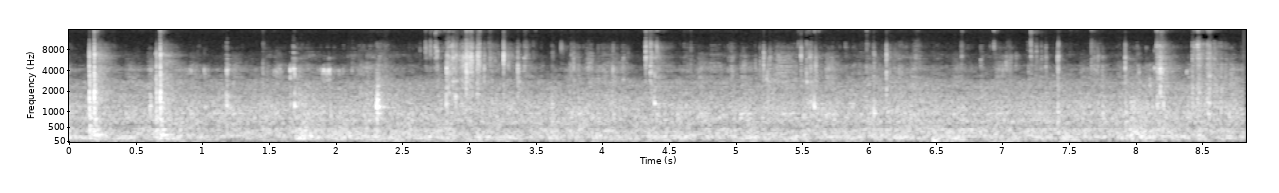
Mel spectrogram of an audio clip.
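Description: A person chewing food up close, with many small mouth clicks and smacks scattered irregularly.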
